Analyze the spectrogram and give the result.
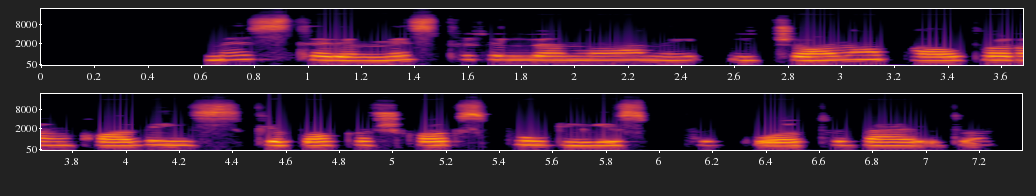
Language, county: Lithuanian, Alytus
